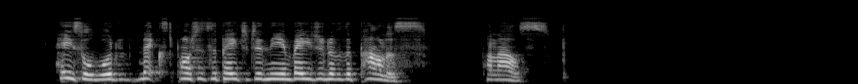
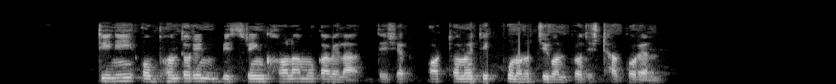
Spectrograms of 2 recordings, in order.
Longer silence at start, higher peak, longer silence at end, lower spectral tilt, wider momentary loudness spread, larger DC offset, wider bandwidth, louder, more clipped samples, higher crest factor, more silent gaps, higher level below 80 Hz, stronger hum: second, 0.55 s vs 1 s; about the same, -4 dBFS vs -2 dBFS; first, 3.15 s vs 1.75 s; about the same, -3.5 dB/octave vs -3.5 dB/octave; first, 13 LU vs 8 LU; neither; first, 9.4 kHz vs 7.6 kHz; about the same, -20 LUFS vs -18 LUFS; neither; about the same, 20 dB vs 18 dB; first, 4.52-4.81 s vs none; second, -74 dBFS vs -58 dBFS; neither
